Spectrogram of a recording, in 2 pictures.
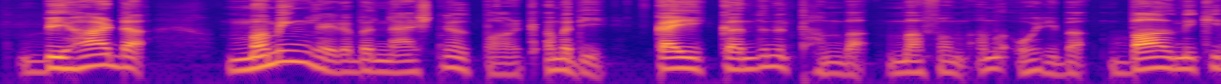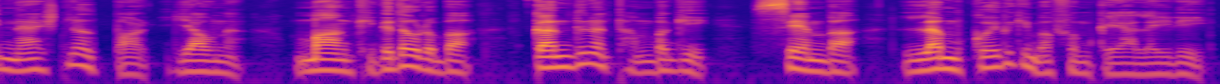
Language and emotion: Manipuri, neutral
